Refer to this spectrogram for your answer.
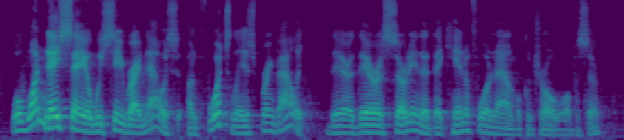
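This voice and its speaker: With vocal fry and medium pitch, a man races along at a very fast pace, with very wide pitch swings and hardly any pauses. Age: 60s. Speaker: local politician. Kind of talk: TV interview.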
